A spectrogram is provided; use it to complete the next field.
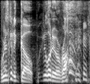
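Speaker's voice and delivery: mock wired, hyped-up voice. Acting out two people high on coke planning a trip: imitating someone high on coke. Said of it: "just did a shit ton of coke".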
